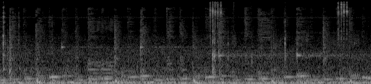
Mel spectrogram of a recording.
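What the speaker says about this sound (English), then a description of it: "So now we're gonna take these 8mm loose, but we're gonna break the bolts." Wrench clicks and metallic ticks as 8mm fuel pump bolts are cracked loose on a 2015 Ford Fusion EcoBoost high-pressure fuel pump, quiet, close, irregular small clicks with a few sharper snaps.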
